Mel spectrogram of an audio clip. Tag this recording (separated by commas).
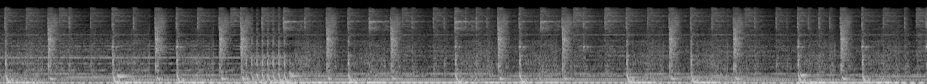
Drum and bass, Music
